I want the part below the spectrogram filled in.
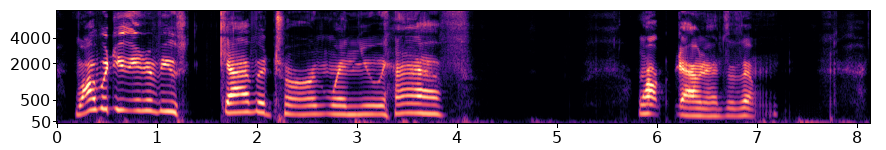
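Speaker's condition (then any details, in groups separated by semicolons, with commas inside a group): Cerebral palsy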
